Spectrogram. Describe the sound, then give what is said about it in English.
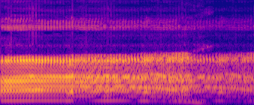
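A man voices the roar of a frost giant, also called an ice giant, a sustained, loud, gravelly growl with a dense harmonic buzz that holds steady, then drops slightly in pitch and fades near the end. “The ice giant, or the frost giant, turns to you and roars.”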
